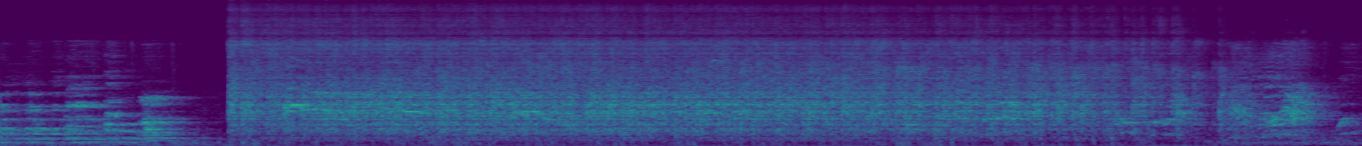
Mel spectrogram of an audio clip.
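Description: A choir singing from an LP recording, cut off suddenly about three seconds in and replaced by a long, dense, steady noise with faint wavering tones in it, which gives way to voices near the end.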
